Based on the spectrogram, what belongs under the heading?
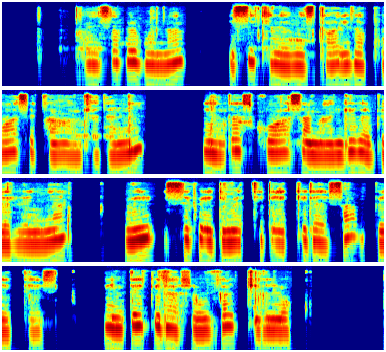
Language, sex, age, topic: Gamo, female, 25-35, government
